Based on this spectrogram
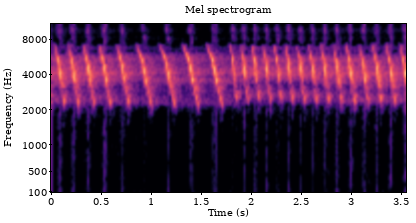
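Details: Canary song used to train other songbirds: sweeping downward whistles at first, briefly spaced, then quickening into a rapid, even trill of short notes.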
